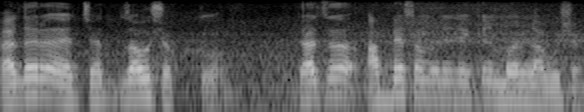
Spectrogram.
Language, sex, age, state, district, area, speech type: Marathi, male, 18-30, Maharashtra, Ahmednagar, rural, spontaneous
